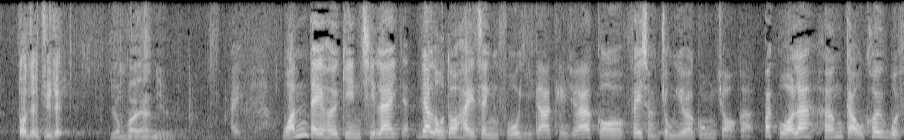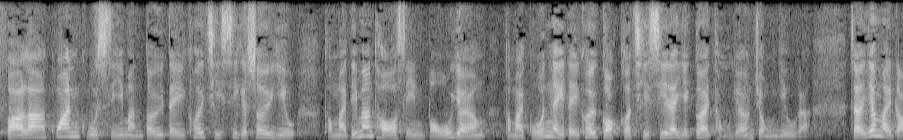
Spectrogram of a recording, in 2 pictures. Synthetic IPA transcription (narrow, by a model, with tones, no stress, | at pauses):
t̪ɔː˥t͡sɛː˨t͡ʃy˨˦˥t͡sɪ˨k̚ | jʊ˨ŋɦɔ̰ː˨˥˩a˥nḭː˨˩nhɐ˨jwɐ˨˥nt̪e˨jɦɵ˧ɥkiː˧nt͡sʰiː˧t̚lɛː˥jɐ˥t̚lo˨wt̪o˥wɦɐ˨jt͡sɪ˧ŋfuː˨˥jiː˨˩kaː˥kʰe˨˩jt͡ʃʊ˥ŋ˨˦jɐ˥t̚kɔː˧fe˥jsœː˨˩ŋt͡sʊ˨ŋji˧wkɛ˧kʊ˥ŋt͡sɔː˧kːɐ˧pɐ˥t̚kʷɔː˧lɛː˥hœː˨˥ŋkɐ˧wkʰɵ˥ɥwuː˨t̚faː˧laː˥kwaː˥nkuː˧siː˨˧mɐ˨˩nt̪ɵ˧ɥt̪e˨jkʰɵ˥ɥt͡sʰiː˧t̚siː˥kɛː˧sɵ˥ɥjiː˧w | t̪ʰʊ˨˩ŋmaː˨˩jt̪iː˨˥mjœː˨˥ŋt̪ʰɔː˧siː˨npo˨˥wjœː˨˧˥ŋt̪ʰʊ˨˩ŋmaː˨˩jkuː˨˥nne˨˧jt̪e˨jkʰɵ˥ɥkɔː˧kːɔː˧t͡sʰiː˧t̚siː˥lɛː˥jɪ˨k̚t̪o˥whɐ˨jt̪ʰʊ˨˩ŋjœː˨˥ŋt͡sʊ˨˩ŋjiː˧wkɐ˧ | t͡sɐ˨wjɐ˥nwɐ˨jkɐ˨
